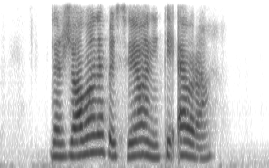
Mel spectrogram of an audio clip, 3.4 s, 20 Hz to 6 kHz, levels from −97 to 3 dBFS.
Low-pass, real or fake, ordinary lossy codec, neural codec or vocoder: 5.4 kHz; fake; none; codec, 16 kHz, 2 kbps, FreqCodec, smaller model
